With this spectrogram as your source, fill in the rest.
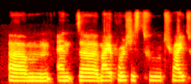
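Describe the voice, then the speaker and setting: A woman with a French accent, medium in pitch, speaking at a very slow pace against a quiet background. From France. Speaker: astrophysics researcher. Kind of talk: panel self-introduction. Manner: hesitant, many fillers.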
